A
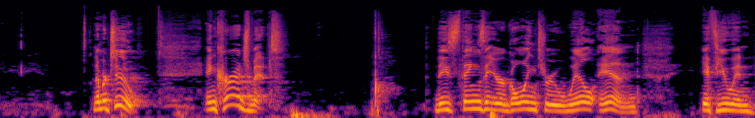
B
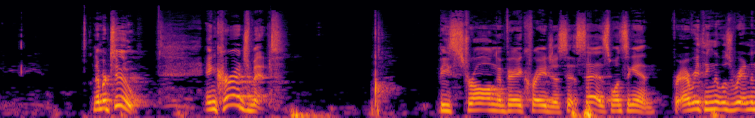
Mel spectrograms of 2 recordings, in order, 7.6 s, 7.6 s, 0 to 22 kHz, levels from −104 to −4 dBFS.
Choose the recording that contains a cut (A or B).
A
